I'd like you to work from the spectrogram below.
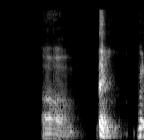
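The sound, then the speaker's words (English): A person coughing in three short, rough bursts, the first longer and more voiced, the next two sharper and quicker, with silence between and no talk. “It's like the one time I get a cough when I'm talking about.”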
